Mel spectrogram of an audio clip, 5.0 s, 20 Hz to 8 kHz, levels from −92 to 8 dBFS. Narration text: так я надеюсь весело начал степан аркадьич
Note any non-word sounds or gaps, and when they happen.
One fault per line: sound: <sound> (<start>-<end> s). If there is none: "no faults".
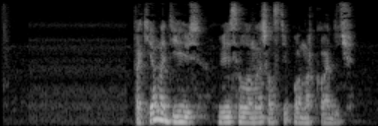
no faults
